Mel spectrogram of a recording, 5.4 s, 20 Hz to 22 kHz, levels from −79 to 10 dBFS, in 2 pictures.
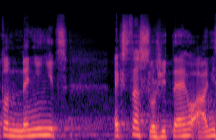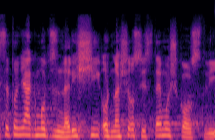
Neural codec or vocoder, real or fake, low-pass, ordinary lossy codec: codec, 44.1 kHz, 7.8 kbps, DAC; fake; 14.4 kHz; AAC, 64 kbps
